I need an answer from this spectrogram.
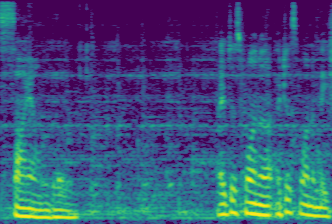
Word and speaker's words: scion: The C is silent, English is funny. Yeah, okay, I think it's Scion though.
